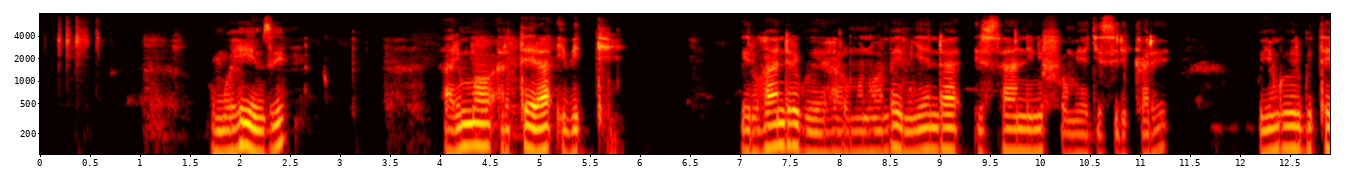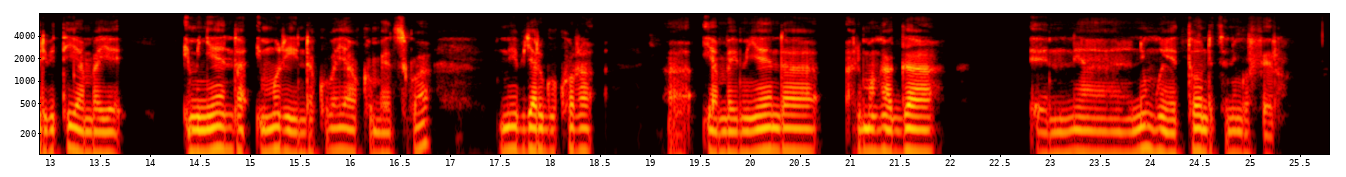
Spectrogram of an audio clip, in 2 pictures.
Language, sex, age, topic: Kinyarwanda, male, 18-24, agriculture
